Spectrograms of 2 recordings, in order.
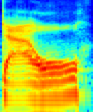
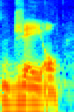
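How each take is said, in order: First: The word begins with a hard G sound. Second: The word begins with a soft J sound. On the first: The speaker calls it wrong. "it's not gowl" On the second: The speaker calls it right. "is just pronounced jail"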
